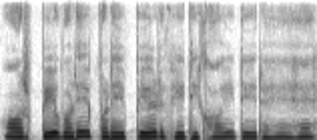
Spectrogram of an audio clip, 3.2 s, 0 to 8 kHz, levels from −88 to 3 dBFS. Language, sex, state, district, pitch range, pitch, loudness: Hindi, female, Himachal Pradesh, Shimla, 225-235 Hz, 230 Hz, -14 LUFS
